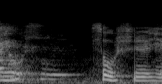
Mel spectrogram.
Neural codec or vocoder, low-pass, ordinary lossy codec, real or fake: codec, 16 kHz, 4 kbps, FreqCodec, larger model; 7.2 kHz; none; fake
